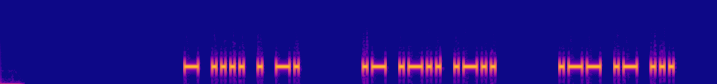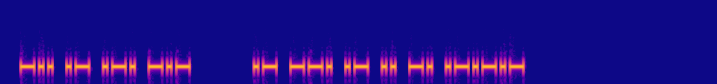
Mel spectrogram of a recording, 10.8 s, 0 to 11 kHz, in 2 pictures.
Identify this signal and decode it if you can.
Morse code, heard as a keyed tone, about 34 wpm, 700 Hz. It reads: THEN ALL WAS DARK AGAIN.
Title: 2x Word-Spacing - Sentences from Top 500 Words - 35wpm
